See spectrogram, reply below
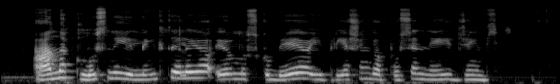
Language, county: Lithuanian, Kaunas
